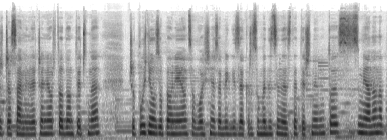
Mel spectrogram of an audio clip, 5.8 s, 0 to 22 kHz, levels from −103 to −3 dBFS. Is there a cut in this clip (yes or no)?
no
